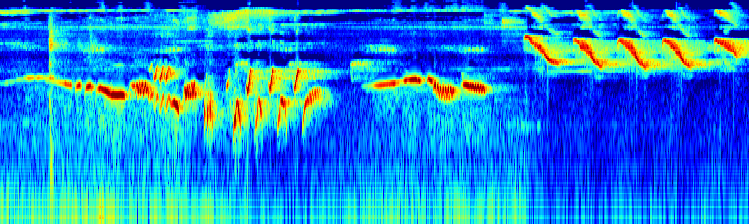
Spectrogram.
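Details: Clear ringing song of a white-rumped shama: a long sliding whistle, then quick tumbling warbled notes, another level whistle, and a fast series of high repeated downslurred notes at the end.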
